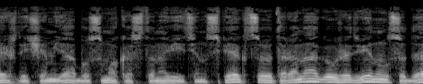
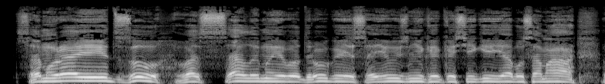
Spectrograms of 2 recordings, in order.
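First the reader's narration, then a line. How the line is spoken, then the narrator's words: Booming shout. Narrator (Russian): выкрикнул он своим зычным голосом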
